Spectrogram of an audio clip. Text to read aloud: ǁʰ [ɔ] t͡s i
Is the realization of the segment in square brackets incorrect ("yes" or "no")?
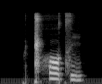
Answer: no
